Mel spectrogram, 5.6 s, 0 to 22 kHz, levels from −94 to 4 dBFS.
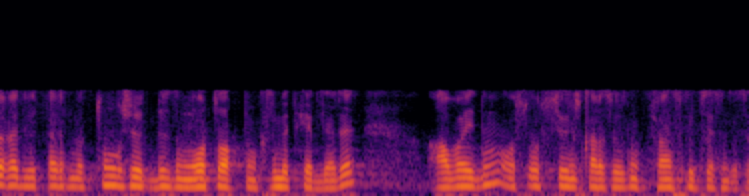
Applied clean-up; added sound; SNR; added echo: neural separator model SepFormer DNS4.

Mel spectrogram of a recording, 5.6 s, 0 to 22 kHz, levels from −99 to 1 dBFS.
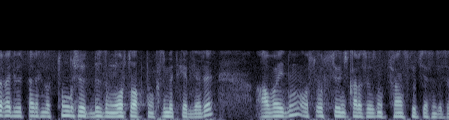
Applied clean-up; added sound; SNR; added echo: neural mask model Resemble Enhance denoiser.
